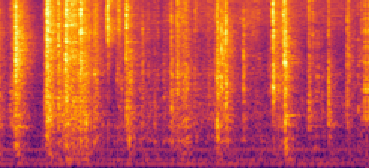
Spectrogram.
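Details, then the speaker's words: Toshiba (Funai) DVD/VCR combo with blue screen: irregular clicks and clatter as motors keep running and the tape mechanism cycles after loading and ejecting the tape; mode switch fault suspected, not confirmed. "let's take the top off this one and see what's going on with this one I hear motors running just a blue screen hmm"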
